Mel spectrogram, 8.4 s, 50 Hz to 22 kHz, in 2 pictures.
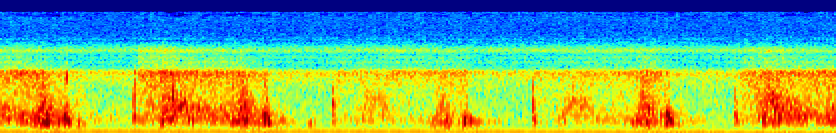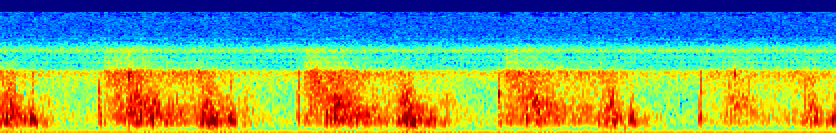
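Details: Human heart auscultated with a new Doppler stethoscope: rhythmic whooshing flow pulses about 60 a minute; Doppler heart sounds.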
